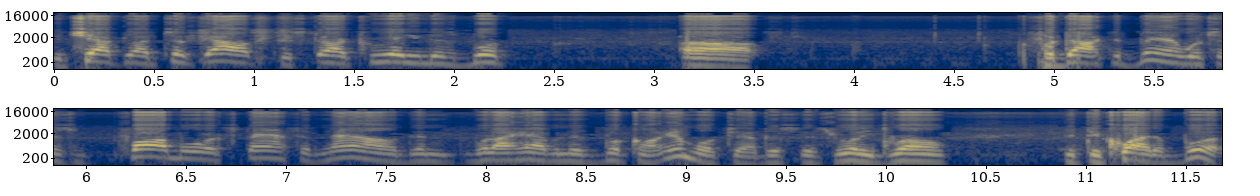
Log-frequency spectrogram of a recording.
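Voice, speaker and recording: A man speaks at a high pitch with long, frequent pauses. His loudness swings widely. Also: ordinary pitch variation, moderate pace, dry, close sound with no echo. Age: 60s. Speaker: author and lecturer on African history. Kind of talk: lecture-style discussion. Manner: halting, many fillers.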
